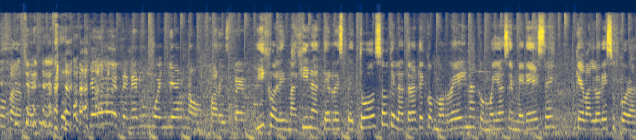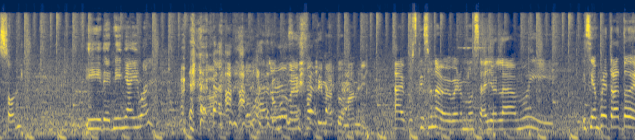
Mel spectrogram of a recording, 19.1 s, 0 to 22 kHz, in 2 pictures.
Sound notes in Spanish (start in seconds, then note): 0.2 risas; 12.2 risas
